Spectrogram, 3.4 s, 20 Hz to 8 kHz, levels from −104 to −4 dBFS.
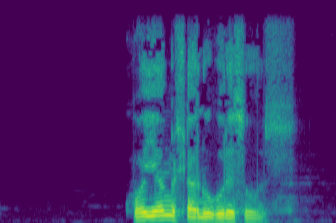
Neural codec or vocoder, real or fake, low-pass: none; real; 7.2 kHz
